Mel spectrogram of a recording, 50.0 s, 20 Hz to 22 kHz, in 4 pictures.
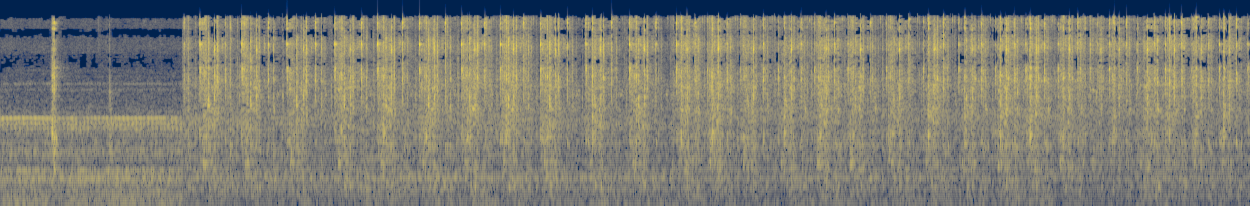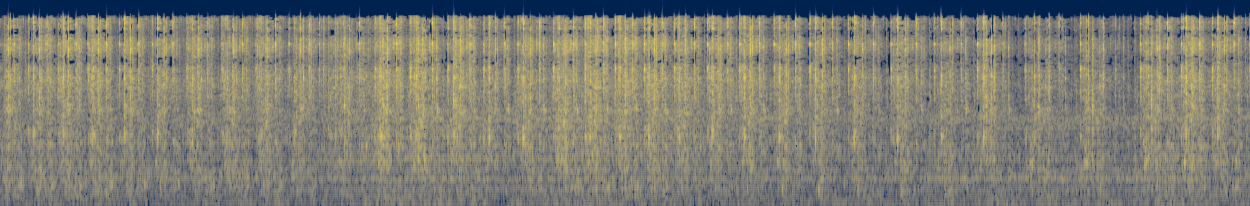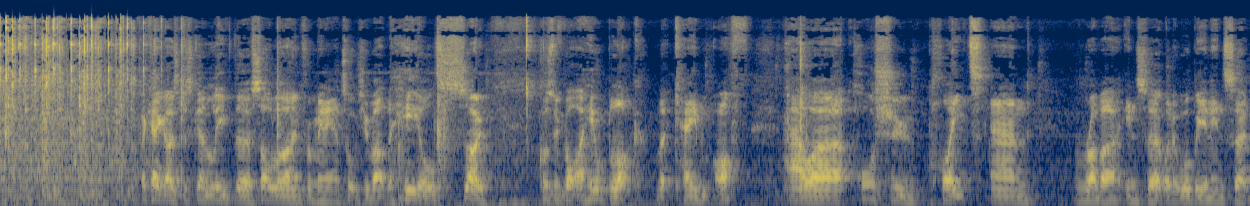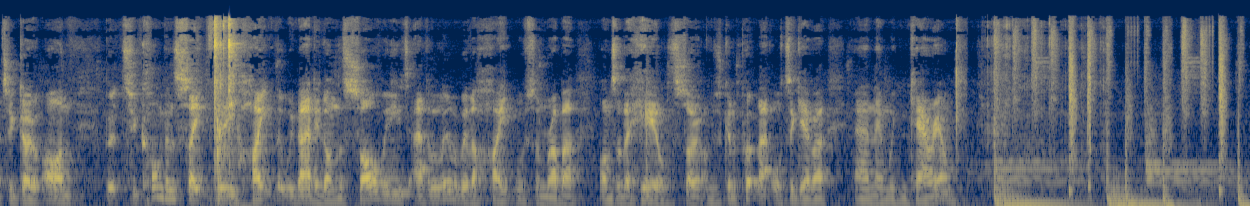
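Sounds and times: stitching machine clattering: 0:01.8 - 0:26.8.

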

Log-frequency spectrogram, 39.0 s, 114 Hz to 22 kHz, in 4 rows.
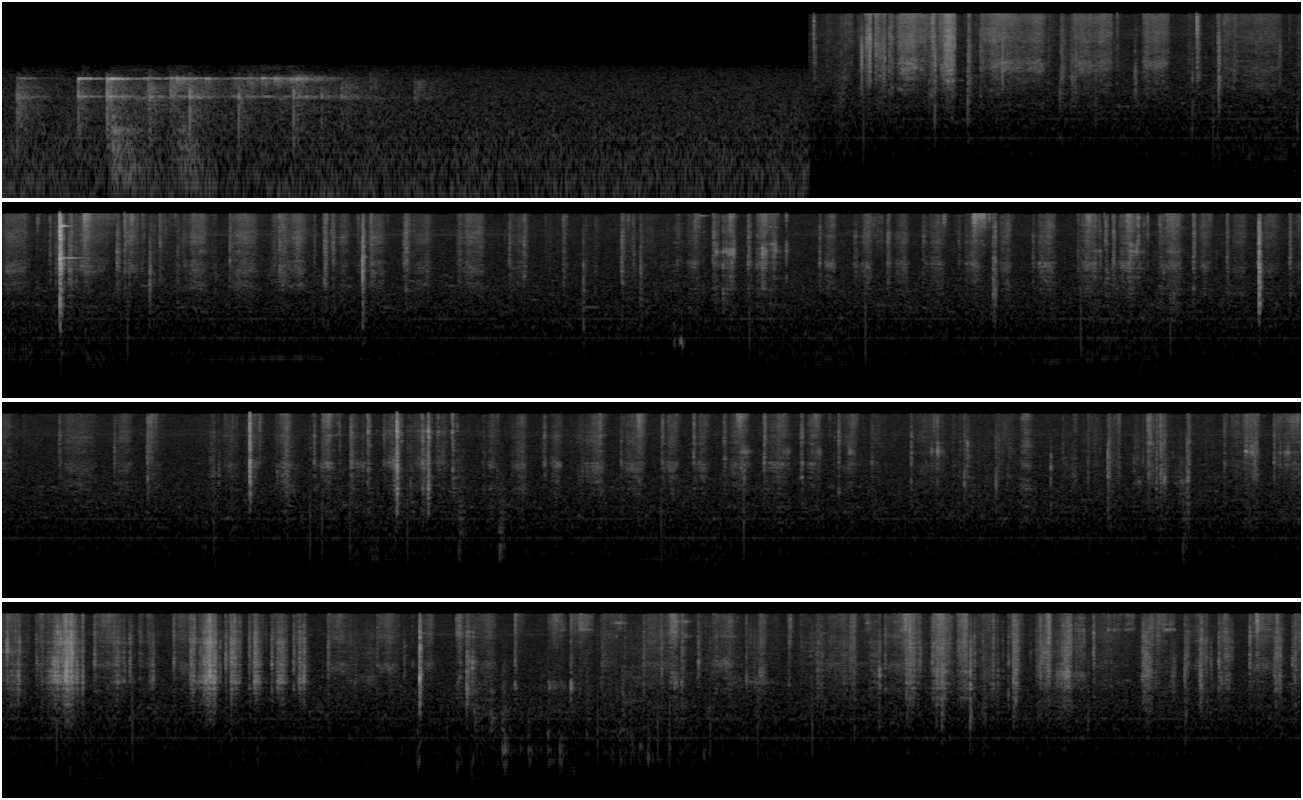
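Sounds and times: tiny clinks of metal and glass: 0:00.0 - 0:02.8, 0:10.1 - 0:11.0, 0:14.8 - 0:15.7
broom sweeping concrete floor: 0:06.1 - 0:13.8.

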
